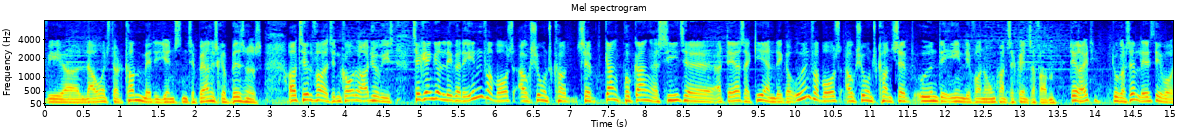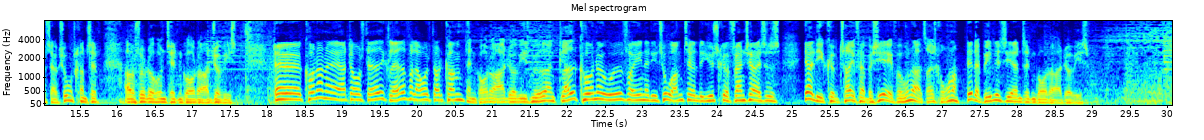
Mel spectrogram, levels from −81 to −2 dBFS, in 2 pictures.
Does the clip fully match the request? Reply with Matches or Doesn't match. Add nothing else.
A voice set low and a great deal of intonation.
Doesn't match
